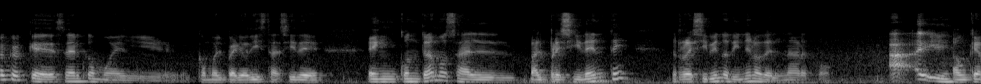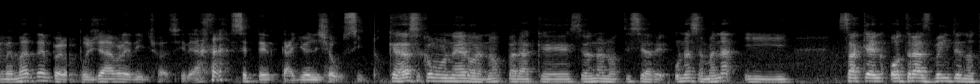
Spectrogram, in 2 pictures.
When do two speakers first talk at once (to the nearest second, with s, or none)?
none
